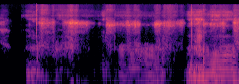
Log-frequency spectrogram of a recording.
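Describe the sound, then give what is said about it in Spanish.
A person imitates a cat purring with a low, rumbling vocal sound held in a few long bursts, growing louder toward the end. “Sí, ah, me encanta que los gatos ronroneen, o sea, se me hace tan... voy a ronronear como gato”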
